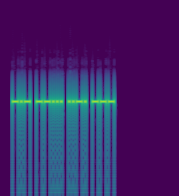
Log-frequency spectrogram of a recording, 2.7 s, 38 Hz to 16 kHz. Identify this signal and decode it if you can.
Morse code, heard as a keyed tone, about 42 wpm, 700 Hz. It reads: K7FO
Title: NA SOTA Chaser Callsigns 40wpm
